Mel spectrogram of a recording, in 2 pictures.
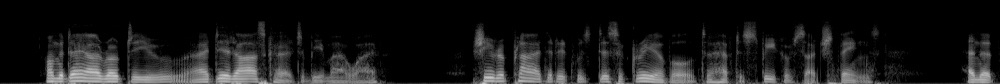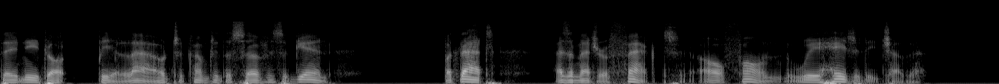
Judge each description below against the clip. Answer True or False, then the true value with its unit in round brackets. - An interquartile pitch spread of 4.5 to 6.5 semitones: True (5.3 semitones)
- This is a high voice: False (105 Hz)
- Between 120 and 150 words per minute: False (160 wpm)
